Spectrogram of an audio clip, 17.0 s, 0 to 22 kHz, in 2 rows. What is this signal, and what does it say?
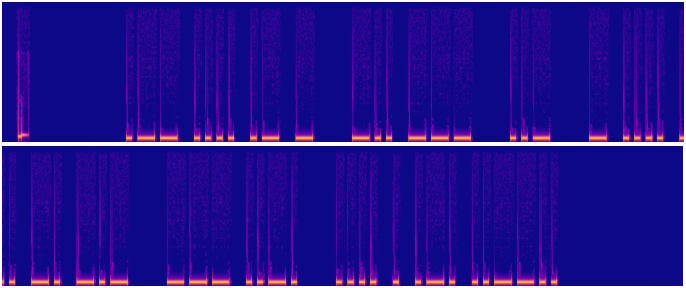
Morse code, heard as a keyed tone, about 17 wpm, 700 Hz. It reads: WHAT DO U THINK OF HER?
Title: Sentences from Top 200 Words and Abbreviations 17wpm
